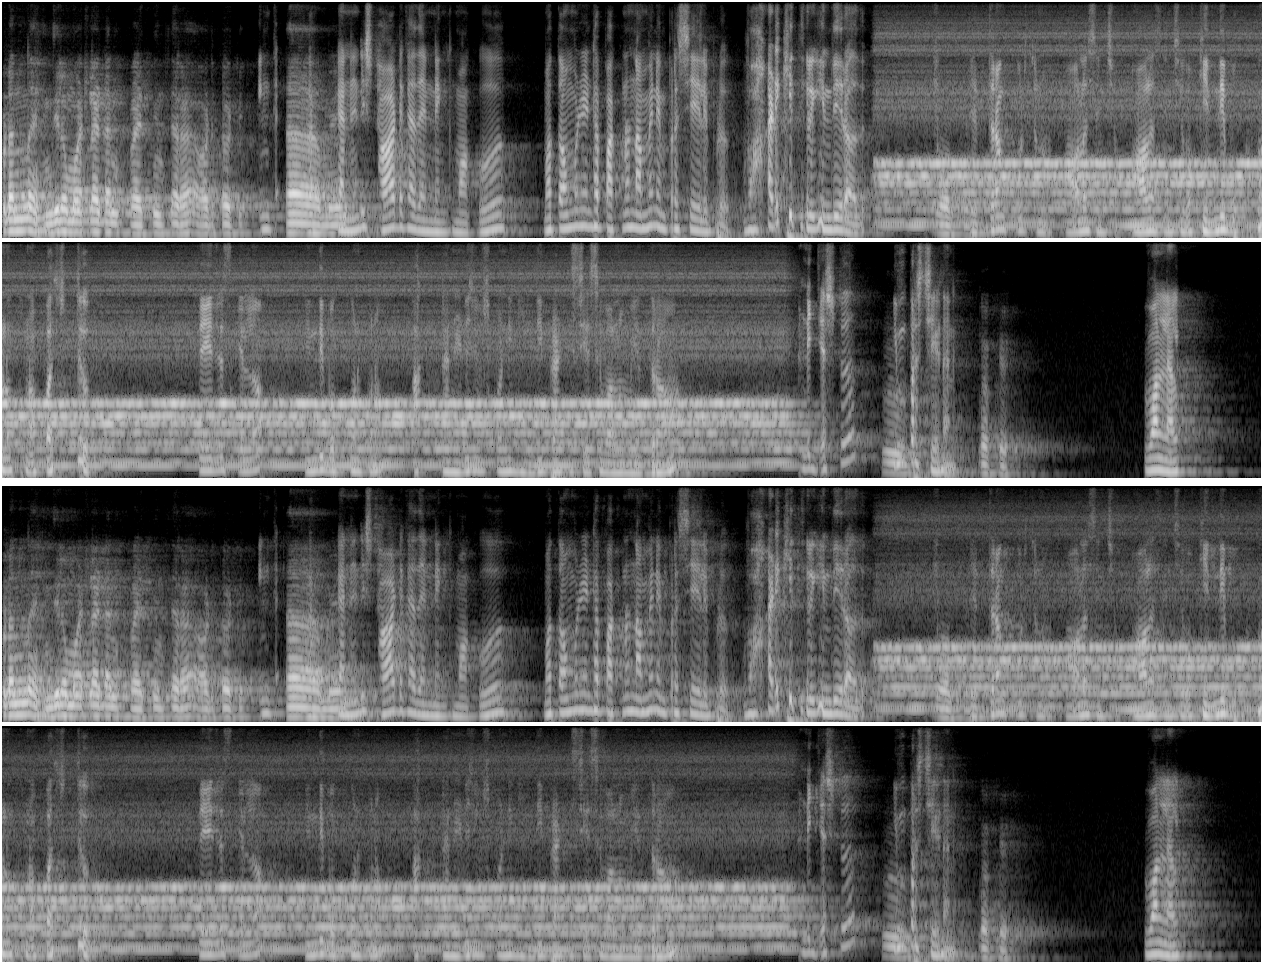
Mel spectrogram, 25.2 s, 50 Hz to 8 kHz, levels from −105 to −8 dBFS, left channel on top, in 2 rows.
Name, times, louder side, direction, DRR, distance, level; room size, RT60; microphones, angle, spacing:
voice 1, 0.0-2.3 2.8-3.5 9.3-9.7 21.4-21.7 22.4-22.6, left 2 dB, 65° left, 5 dB, 1.4 m, -29 dB
voice 2, 3.3-5.0 5.4-8.6 9.7-13.5 14.6-15.2 15.6-16.4 16.7-19.4 20.6-21.1 21.5-22.1 24.0-24.4, left 3 dB, 40° left, 11 dB, 0.9 m, -34 dB
sound 1, 8.7-20.6, left 4 dB, 80° left, 5.3 m, -33 dB
26.5 x 18.5 x 7.7 m, 1.2 s
head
